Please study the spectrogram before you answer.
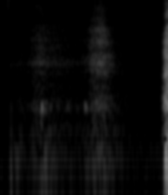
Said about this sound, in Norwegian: Nå glemte jeg å puste. Jeg må bare puste litt.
